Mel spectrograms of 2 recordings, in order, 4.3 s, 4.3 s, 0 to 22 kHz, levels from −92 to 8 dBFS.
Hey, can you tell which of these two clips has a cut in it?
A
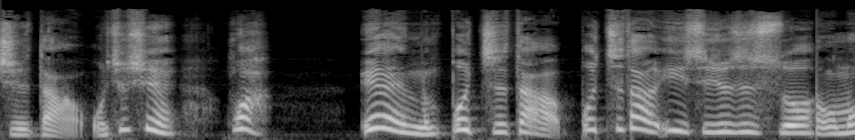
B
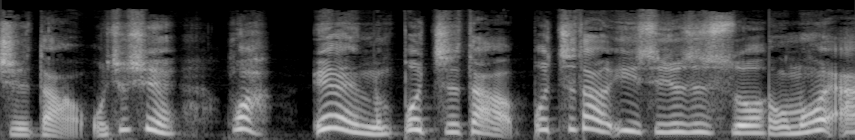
B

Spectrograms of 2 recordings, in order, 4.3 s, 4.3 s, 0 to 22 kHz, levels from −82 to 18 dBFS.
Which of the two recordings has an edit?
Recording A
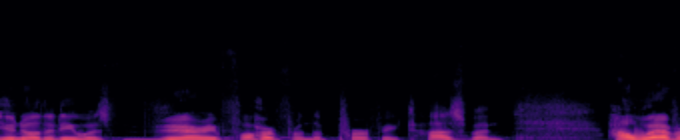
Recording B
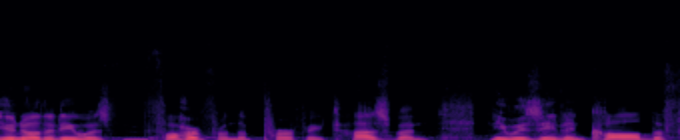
B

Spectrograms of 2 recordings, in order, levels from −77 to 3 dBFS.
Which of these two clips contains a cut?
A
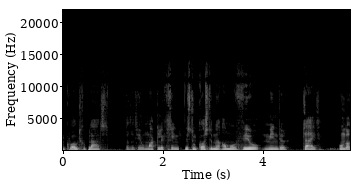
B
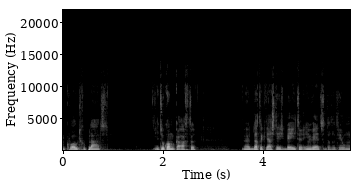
A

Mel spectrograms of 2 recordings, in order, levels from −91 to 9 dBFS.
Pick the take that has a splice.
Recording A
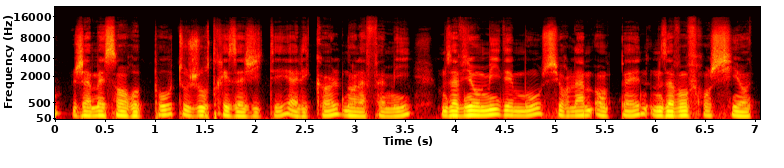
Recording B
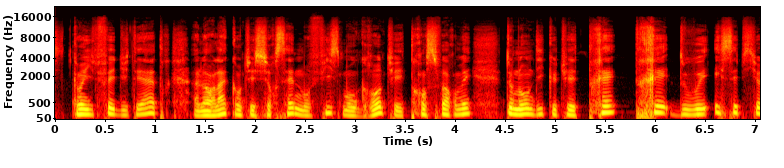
A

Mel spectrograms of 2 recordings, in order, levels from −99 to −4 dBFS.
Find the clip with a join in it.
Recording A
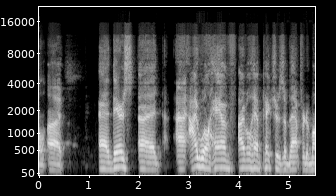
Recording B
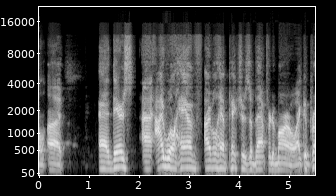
B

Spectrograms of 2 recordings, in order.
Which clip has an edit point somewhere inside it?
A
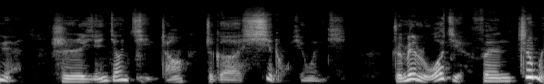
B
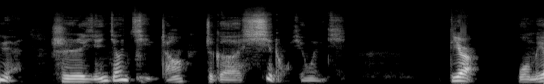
A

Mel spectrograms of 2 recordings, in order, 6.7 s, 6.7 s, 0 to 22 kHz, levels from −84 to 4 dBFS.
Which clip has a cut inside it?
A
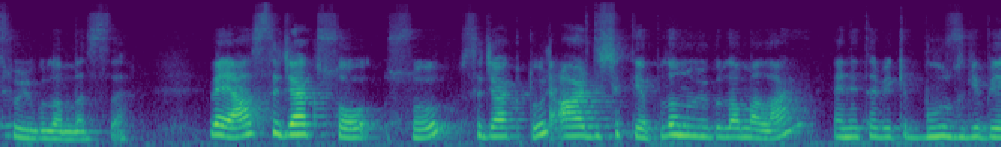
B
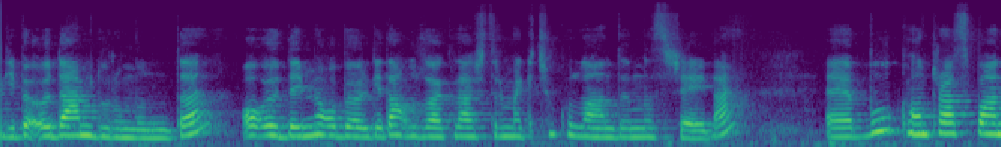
A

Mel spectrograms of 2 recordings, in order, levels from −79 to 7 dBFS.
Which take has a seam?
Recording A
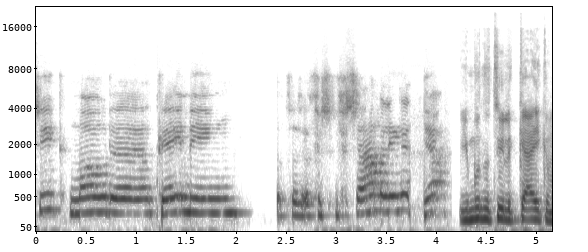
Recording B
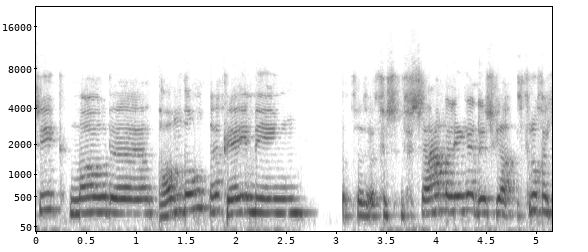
A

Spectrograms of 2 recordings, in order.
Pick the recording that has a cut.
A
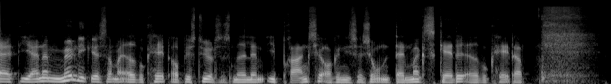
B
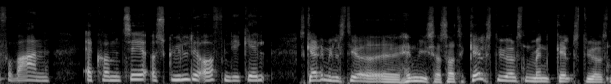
B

